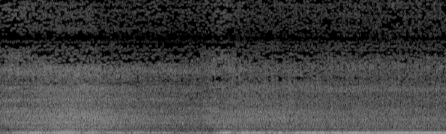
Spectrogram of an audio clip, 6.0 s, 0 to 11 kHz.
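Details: 1972 Plymouth Roadrunner 383 Magnum, first start after sitting 15+ months, new distributor, vacuum advance disconnected, stock/RV-grind cam: held at steady fast idle with deep even drone and mild lope; normal high idle during cam break-in.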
